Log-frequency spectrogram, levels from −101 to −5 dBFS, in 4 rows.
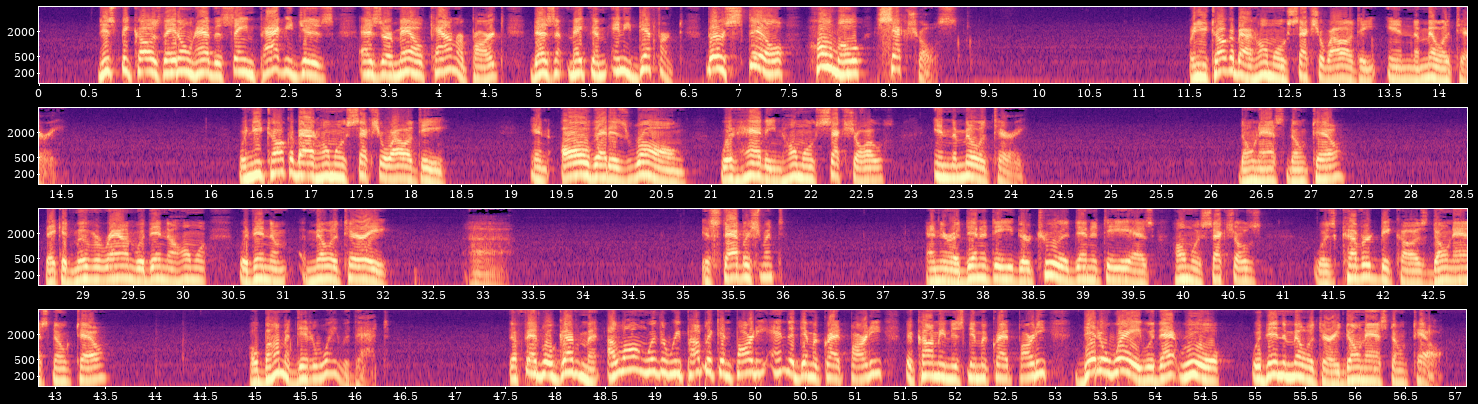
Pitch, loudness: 150 Hz, -9 LUFS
